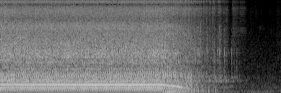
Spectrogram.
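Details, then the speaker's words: Discarded older Rally mower (probably AYP) after repair; small engine holds a steady, even note for three seconds, then shuts off and spins down cleanly; vibrates heavily; owner thinks the engine brake cable was the issue; runs fine. "Um, so yeah, I I guess she works. I guess it works just fine."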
